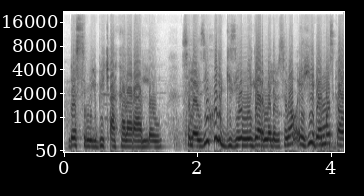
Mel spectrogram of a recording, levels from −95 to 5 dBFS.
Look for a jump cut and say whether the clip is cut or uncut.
cut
